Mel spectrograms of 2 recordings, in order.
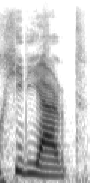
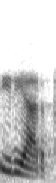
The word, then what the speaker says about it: Iriart: ¿Es Iriart o Hiriart? Es Iriart. Iriart, perfecto. Así como se escribe suena.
